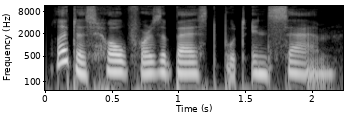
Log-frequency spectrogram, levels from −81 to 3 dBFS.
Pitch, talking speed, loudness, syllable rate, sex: 180 Hz, 240 wpm, -19 LUFS, 4.5 syllables/s, female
